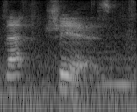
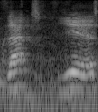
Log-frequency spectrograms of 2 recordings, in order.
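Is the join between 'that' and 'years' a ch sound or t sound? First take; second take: ch sound; t sound. First: The t and y merge into a ch sound. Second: A plain t is followed by a y sound. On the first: "becomes that cheers" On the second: "that years becomes"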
